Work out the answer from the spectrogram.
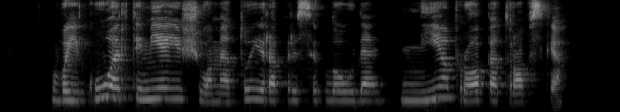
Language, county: Lithuanian, Utena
